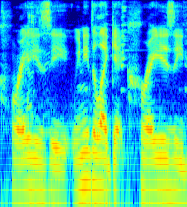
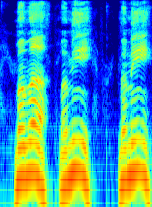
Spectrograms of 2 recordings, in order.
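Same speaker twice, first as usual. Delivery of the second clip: put-on cartoon accent, higher and louder; 6 semitones higher, 7 dB louder than usual. Trying out a newly found Stewie accent. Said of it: "trying to do a Stewie from Family Guy accent".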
